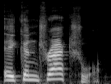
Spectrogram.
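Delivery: high, loud showman pivot to the sponsor; hammed-up announcer build; hype announcer.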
